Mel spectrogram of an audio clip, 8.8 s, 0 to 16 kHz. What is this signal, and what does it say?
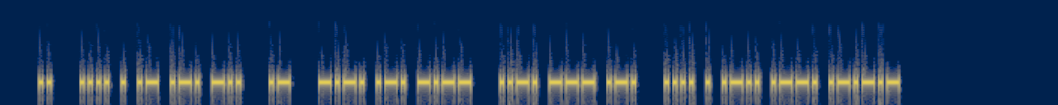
Morse code, heard as a keyed tone, about 34 wpm, 700 Hz. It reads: I HEARD A CRY FOR HELP.
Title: Sentences from Top 1000 Words - Review Part 2 - 35wpm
